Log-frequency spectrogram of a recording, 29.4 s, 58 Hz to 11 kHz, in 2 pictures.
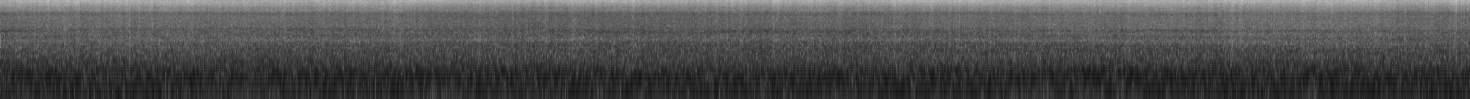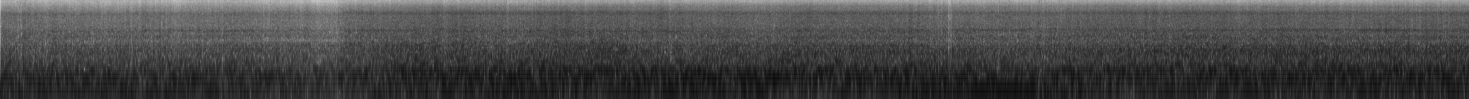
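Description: Airbus A400M Atlas's four turboprop engines running with their eight-bladed propellers turning as the aircraft taxis, a steady deep drone with a low hum. About two-thirds of the way through the drone jumps louder.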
